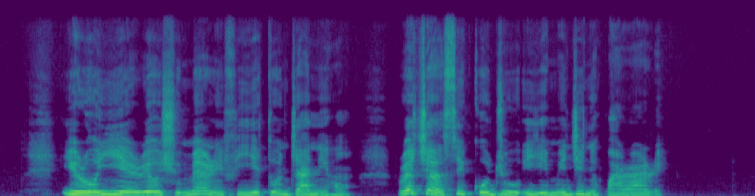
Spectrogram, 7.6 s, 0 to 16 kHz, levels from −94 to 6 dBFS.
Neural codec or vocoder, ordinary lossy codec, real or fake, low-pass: vocoder, 48 kHz, 128 mel bands, Vocos; none; fake; 14.4 kHz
